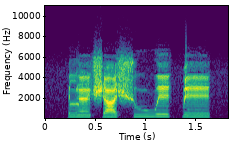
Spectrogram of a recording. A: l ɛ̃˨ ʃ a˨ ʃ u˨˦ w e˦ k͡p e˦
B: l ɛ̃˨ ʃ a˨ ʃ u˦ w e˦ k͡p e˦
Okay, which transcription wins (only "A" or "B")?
A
